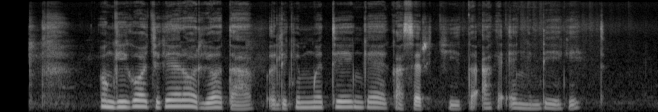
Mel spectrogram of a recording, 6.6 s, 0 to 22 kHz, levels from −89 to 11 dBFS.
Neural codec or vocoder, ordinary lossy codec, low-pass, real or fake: none; none; none; real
